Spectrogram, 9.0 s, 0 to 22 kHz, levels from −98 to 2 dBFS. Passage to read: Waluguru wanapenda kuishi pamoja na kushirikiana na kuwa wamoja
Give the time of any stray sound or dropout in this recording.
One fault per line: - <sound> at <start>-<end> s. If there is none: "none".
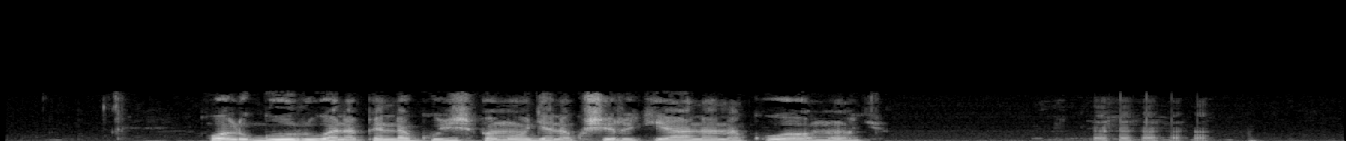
- laugh at 6.9-8.2 s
